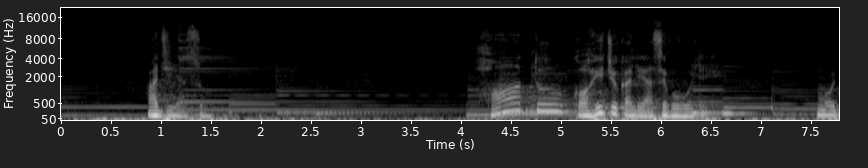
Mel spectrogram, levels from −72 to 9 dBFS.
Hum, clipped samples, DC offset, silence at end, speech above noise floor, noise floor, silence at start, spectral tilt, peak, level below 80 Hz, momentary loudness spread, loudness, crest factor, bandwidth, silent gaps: none; under 0.1%; under 0.1%; 0 s; 26 dB; -47 dBFS; 0.05 s; -8 dB/octave; -6 dBFS; -36 dBFS; 25 LU; -24 LUFS; 18 dB; 10.5 kHz; none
